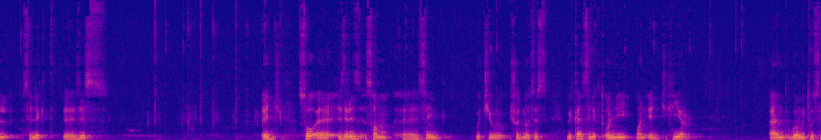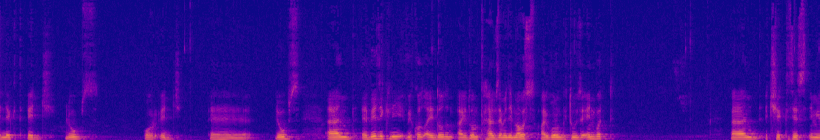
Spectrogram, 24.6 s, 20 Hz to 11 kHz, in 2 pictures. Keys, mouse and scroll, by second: 0.2 alt+right click, 1.8-2.3 scroll up 2, 2.3 shift+middle click, 2.9 alt+a, 3.4 a, 5.9 click, 7.3 click, 8.7 click, 9.3 alt+middle click, 10.2 middle click, 10.9 click, 12.1 click, 17.9 click.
